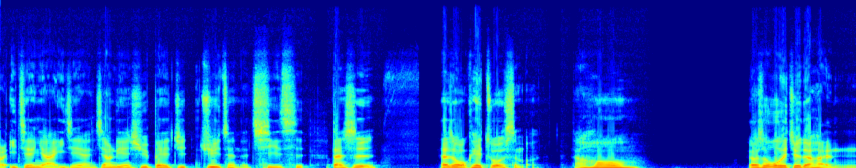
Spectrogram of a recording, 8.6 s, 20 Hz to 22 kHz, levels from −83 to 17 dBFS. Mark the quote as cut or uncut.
cut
